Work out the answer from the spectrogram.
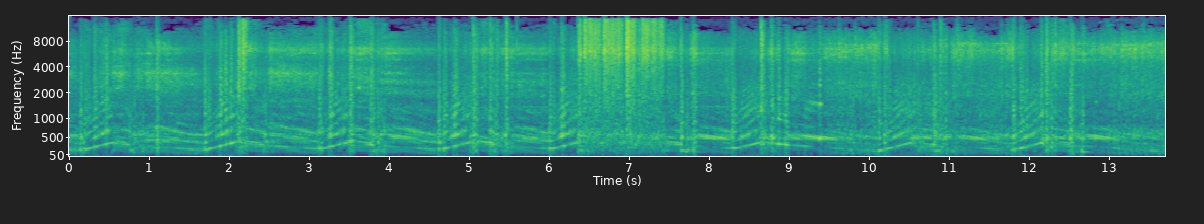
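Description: Nissan GT-R's twin-turbo V6 revved hard again and again, about eighteen quick blips that each rise and fall in under a second. Sharp exhaust pops come between the revs.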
